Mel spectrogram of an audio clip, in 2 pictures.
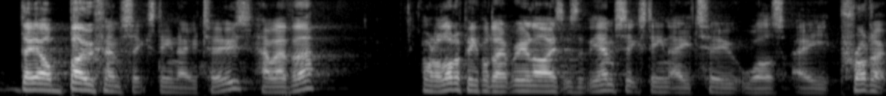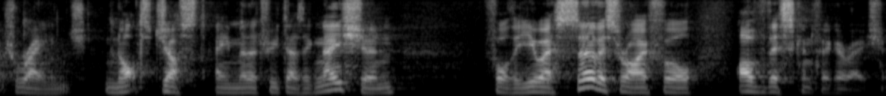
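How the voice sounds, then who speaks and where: Big swings in loudness at a moderate pace. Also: man. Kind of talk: explainer presentation. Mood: relaxed, lightly amused.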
